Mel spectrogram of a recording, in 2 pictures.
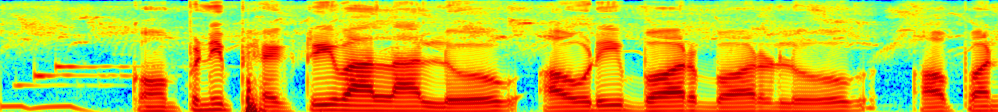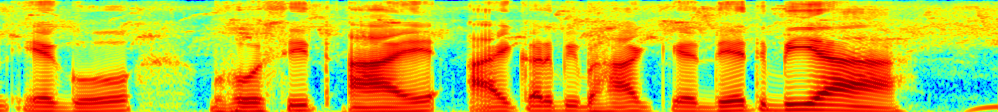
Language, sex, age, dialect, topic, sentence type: Bhojpuri, male, 18-24, Northern, banking, statement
